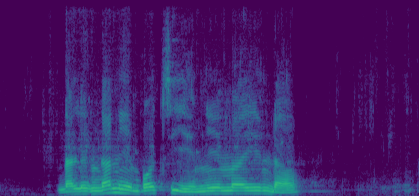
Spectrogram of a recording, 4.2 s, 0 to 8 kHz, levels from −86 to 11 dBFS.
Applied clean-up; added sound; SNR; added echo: neural separator model SepFormer DNS4.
